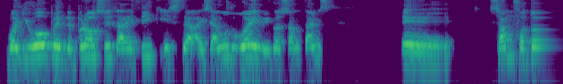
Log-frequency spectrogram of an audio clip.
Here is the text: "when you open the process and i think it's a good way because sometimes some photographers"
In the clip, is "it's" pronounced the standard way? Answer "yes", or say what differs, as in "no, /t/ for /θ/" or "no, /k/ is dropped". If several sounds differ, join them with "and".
no, /s/ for /t/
